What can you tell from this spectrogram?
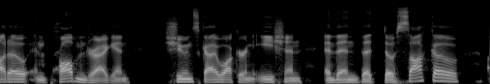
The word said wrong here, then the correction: Dosanko: let me pronounce that again, Dosanko Derby, six-man tag team match, KZ, Big Boss Shimizu, Jackie Funky Kamei versus BB Hulk, Kai, and Hyo.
